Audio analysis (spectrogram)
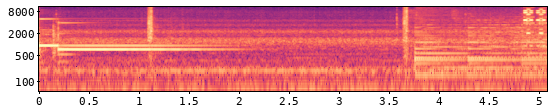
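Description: Doorbell chime in the video game Danganronpa: a bright electronic ding rings out, followed a few seconds later by a second chime, over a low steady hum of game background music.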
